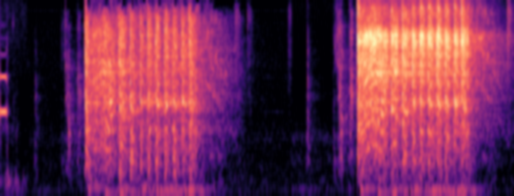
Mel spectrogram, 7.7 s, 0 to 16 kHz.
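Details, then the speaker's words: BMW E46 with LS3 swap, first crank test with no spark or fuel connected, belts off: two long bursts of even starter cranking about four turns a second, no firing; cranks but no start, as expected. "so it should at least try to crank it obviously won't start there's no spark there's no fuel but it should crank"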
